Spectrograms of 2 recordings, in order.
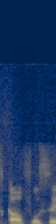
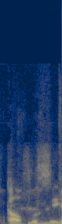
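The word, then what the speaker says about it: Kaufusi: Well, yeah, to be political, yes, it is Galfusi, because in Tongan they pronounce it the K as a G, so it's Galfusi.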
